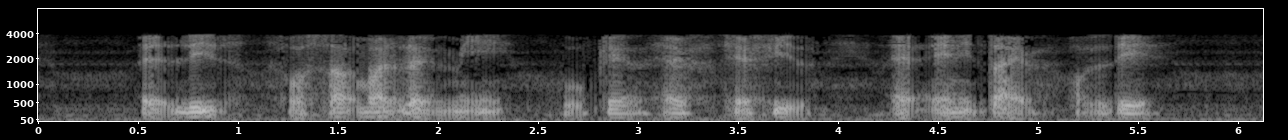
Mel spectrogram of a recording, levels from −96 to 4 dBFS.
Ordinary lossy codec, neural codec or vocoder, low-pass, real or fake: AAC, 16 kbps; autoencoder, 22.05 kHz, a latent of 192 numbers a frame, VITS, trained on many speakers; 7.2 kHz; fake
